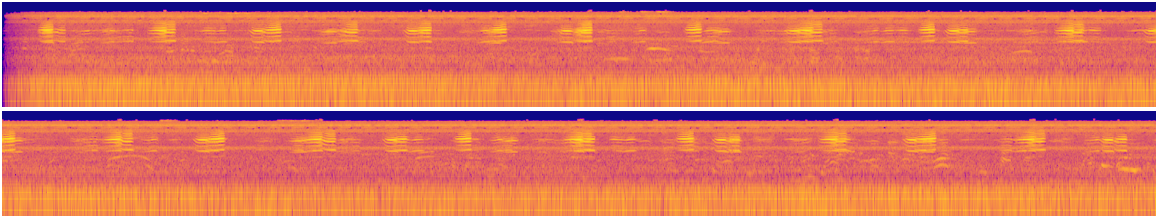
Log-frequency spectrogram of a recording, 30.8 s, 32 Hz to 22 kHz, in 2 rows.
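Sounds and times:
cars in background: 0:00.0 - 0:30.7
frogs by a pond at night in Siem Reap Cambodia: 0:00.0 - 0:30.7
people in background: 0:00.0 - 0:30.7.

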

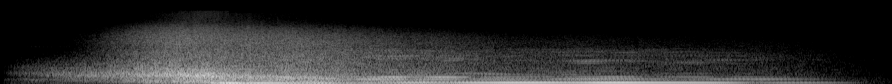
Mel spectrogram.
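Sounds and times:
horror whoosh: 0:00.4 - 0:08.4
robotic drone: 0:01.9 - 0:08.9.

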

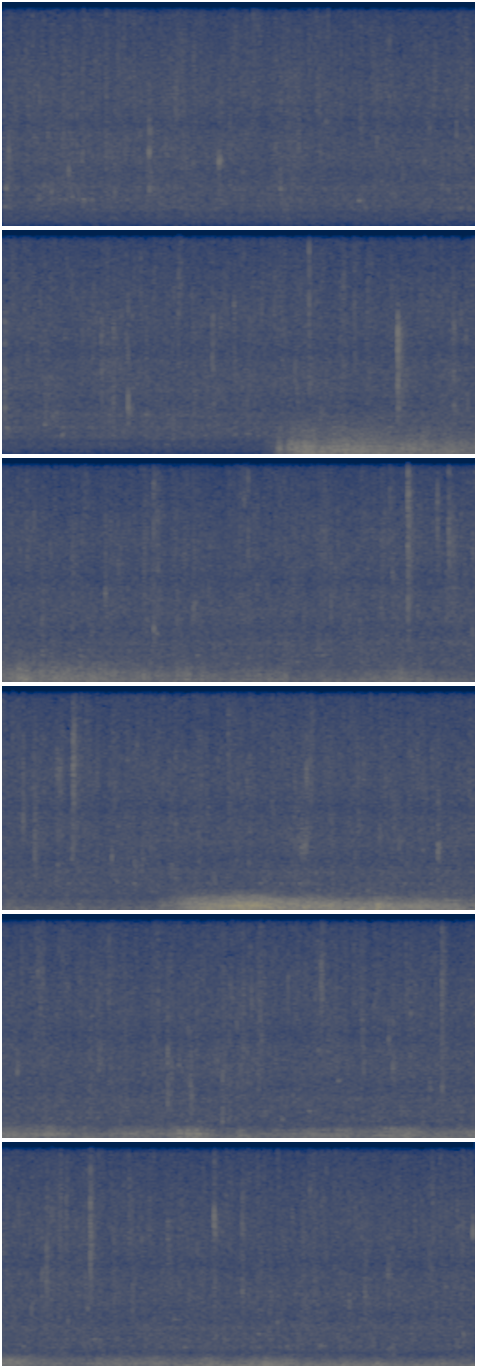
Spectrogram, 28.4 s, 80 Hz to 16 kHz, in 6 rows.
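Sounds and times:
light rain: 0:00.0 - 0:28.3
thunder: 0:07.5 - 0:28.3.

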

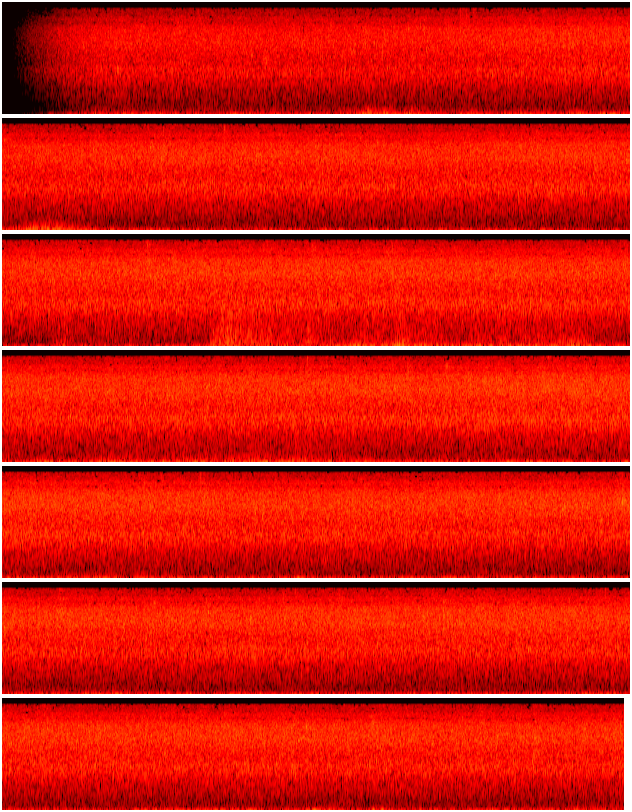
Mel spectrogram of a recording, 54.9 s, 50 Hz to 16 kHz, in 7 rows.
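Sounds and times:
rain in a yard: 0:00.1 - 0:54.8
thunder: 0:04.4 - 0:05.5, 0:07.9 - 0:09.2, 0:18.3 - 0:23.4.

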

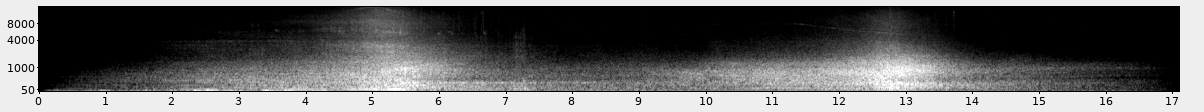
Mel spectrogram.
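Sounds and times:
small transport van on a country lane: 0:00.9 - 0:15.6.

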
